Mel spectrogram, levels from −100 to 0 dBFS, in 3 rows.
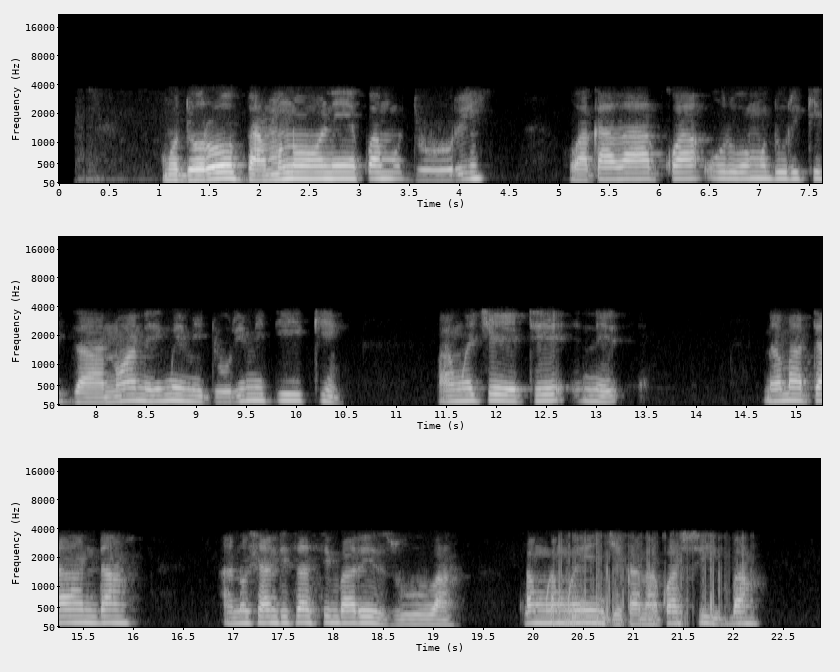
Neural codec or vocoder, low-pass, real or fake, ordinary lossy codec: none; 3.6 kHz; real; Opus, 32 kbps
